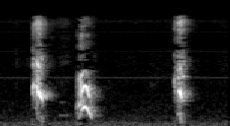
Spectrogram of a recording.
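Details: Infant boy just starting his fourth week of life, filmed on a webcam: three short, abrupt voiced catches in a quiet room, each a sudden hiccup; hiccups.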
